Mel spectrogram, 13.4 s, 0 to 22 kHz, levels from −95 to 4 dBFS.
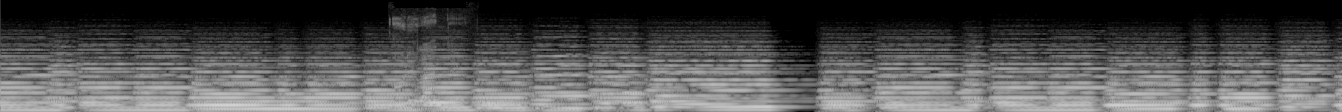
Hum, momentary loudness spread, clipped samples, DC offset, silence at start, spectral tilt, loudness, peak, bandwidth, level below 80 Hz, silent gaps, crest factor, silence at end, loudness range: none; 5 LU; under 0.1%; under 0.1%; 0 s; -8.5 dB/octave; -20 LUFS; -4 dBFS; 11.5 kHz; -36 dBFS; none; 14 dB; 0 s; 3 LU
